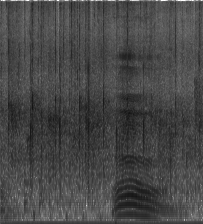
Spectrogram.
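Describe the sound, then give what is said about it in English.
A crowd claps for the Lord steadily and loudly throughout, a dense crackle of many hands, while a voice rises in a long sustained shout or sung note partway through. “Clap for the Lord!”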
